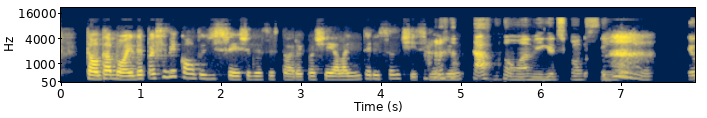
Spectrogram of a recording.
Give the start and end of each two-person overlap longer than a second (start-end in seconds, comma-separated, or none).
none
